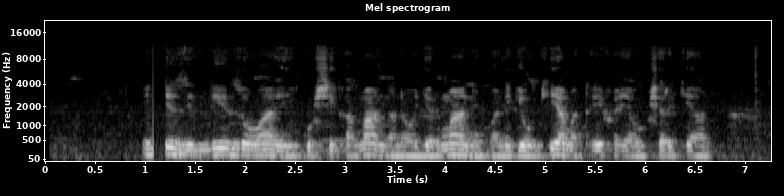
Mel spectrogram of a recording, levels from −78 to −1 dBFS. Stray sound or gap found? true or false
true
